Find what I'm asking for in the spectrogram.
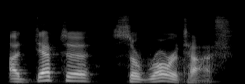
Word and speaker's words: Adepta Sororitas: It is not Adeptus Sororitas. I have been mispronouncing it this whole time. It is Adepta Sororitas.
